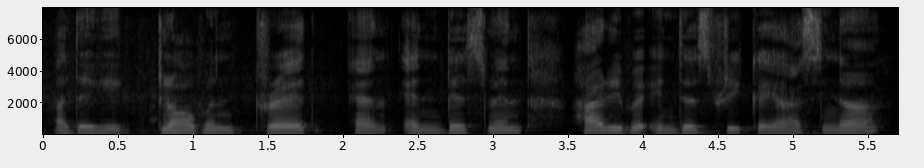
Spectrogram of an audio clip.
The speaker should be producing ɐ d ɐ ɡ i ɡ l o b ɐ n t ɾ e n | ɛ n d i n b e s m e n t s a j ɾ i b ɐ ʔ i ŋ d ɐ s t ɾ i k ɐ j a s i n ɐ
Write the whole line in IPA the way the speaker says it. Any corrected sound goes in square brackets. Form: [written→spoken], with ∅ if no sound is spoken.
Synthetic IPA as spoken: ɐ d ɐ ɡ i ɡ l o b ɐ n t ɾ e [n→d] | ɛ n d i n b e s m e n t [s→h] a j ɾ i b ɐ ʔ i [ŋ→n] d ɐ s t ɾ i k ɐ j a s i n ɐ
